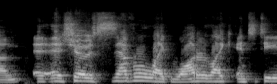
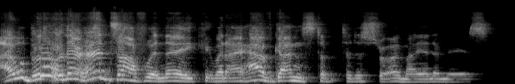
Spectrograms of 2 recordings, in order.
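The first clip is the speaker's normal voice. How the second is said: hammy, over-the-top, swooping delivery. Narrating a game, voicing a character speaking to the player, very exaggerated delivery. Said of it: "says in a very exaggerated way".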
